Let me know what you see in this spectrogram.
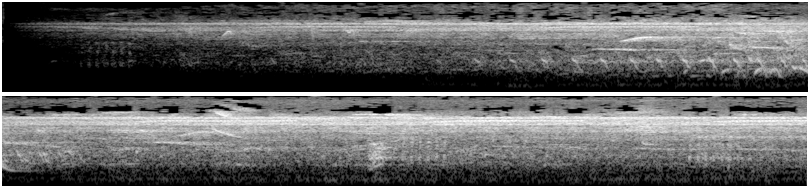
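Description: Outdoor ambience fading in from silence, with birds chirping in short whistled notes and one quick trill.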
